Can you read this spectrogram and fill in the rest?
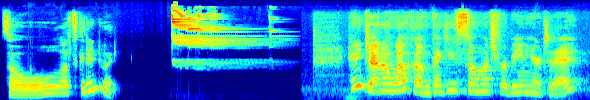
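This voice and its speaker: A woman's voice: a little high, big pitch swings, moderate pace, soft background music. Upbeat woman podcast host. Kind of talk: scripted intro then interview questions.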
